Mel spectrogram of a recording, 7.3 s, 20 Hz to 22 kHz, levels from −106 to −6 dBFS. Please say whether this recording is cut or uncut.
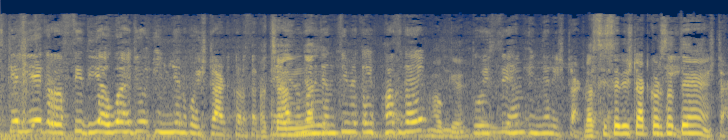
uncut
